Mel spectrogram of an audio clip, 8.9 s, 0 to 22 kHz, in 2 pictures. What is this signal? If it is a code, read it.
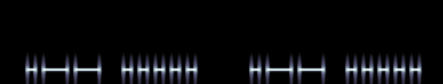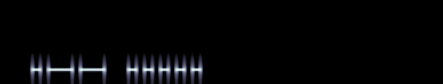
Morse code, heard as a keyed tone, about 15 wpm, 700 Hz. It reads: W5 W5 W5
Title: Callsign Prefixes for Top 25 DXCC - Repeated 3x - 15wpm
